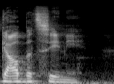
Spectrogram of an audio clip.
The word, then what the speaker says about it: Sgalbazzini: anything at the moment, it's pronounced Sgalbazzini. Sgalbazzini. That's correct. It's easier to pronounce than it is when you just read it, but once you hear it, you kind of pick it up a lot easier.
